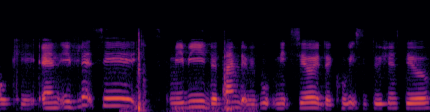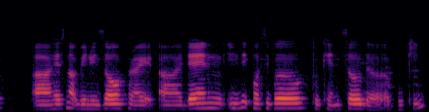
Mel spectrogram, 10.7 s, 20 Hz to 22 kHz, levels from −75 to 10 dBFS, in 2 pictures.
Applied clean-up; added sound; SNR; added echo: neural mask model RNNoise.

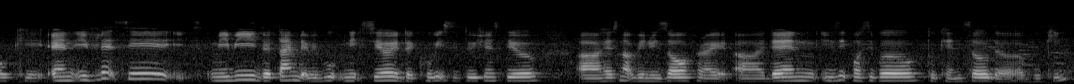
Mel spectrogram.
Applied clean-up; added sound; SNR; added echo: none; none; none; none.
